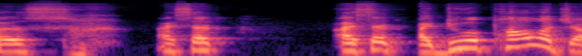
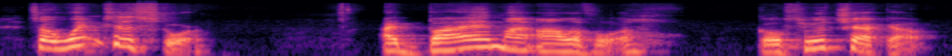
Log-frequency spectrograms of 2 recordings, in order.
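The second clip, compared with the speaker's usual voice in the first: plain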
